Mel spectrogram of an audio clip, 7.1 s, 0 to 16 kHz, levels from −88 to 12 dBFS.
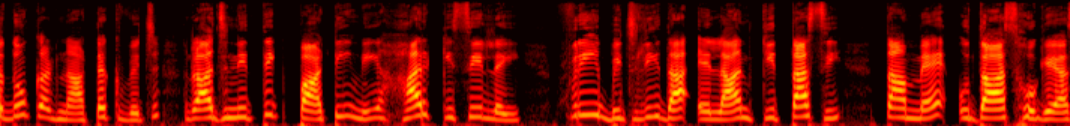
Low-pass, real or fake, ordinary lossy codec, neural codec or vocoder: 14.4 kHz; real; none; none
